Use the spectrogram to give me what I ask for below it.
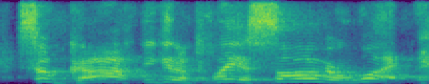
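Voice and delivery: imitating a blunt Staten Island grandma; Staten Island accent. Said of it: "in, like, her Staten Island accent".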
